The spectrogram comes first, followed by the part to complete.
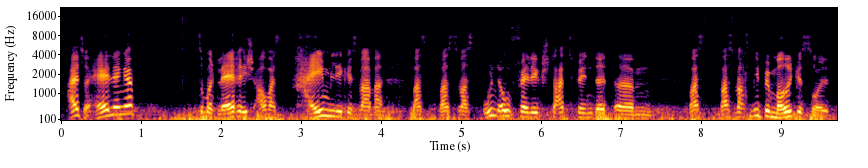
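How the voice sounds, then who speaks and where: A man with a Swabian accent speaks in a fairly high voice. He explains dialect casually, in colloquial words aimed straight at the listener. Clear noise runs behind his voice. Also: expressive, unhurried. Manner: colloquial, dialect-laden, addresses listeners directly. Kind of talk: casual explanatory talk to viewers.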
